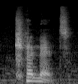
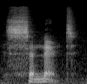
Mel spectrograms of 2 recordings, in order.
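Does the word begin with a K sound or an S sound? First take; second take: K sound; S sound. First: The word begins with a hard K sound. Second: The word begins with a soft S sound. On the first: The speaker calls it right. "If it were elvish, it would be cement. The letter C takes a hard K sound" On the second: The speaker calls it wrong. "it's not going to be pronounced C like cement"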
